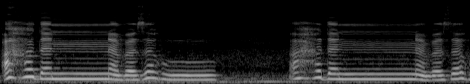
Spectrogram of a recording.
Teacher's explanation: ہا کے اوپر الٹا پیش ہے، اس کو ایک حرکت لمبا پڑیں گے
